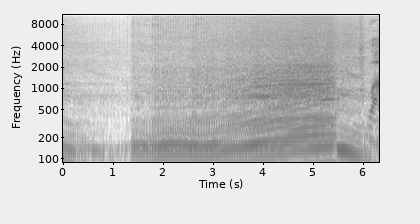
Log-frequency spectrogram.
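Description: Cruiser motorcycle engine revving. Its pitch climbs steadily for about four seconds, then drops near the end.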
